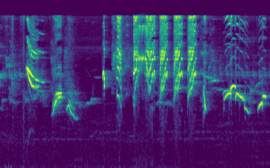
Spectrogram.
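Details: Kacer, an oriental magpie-robin, singing its isian: falling whistled slurs, then a run of harsh buzzy rasps, closing with sharp high whistles.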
